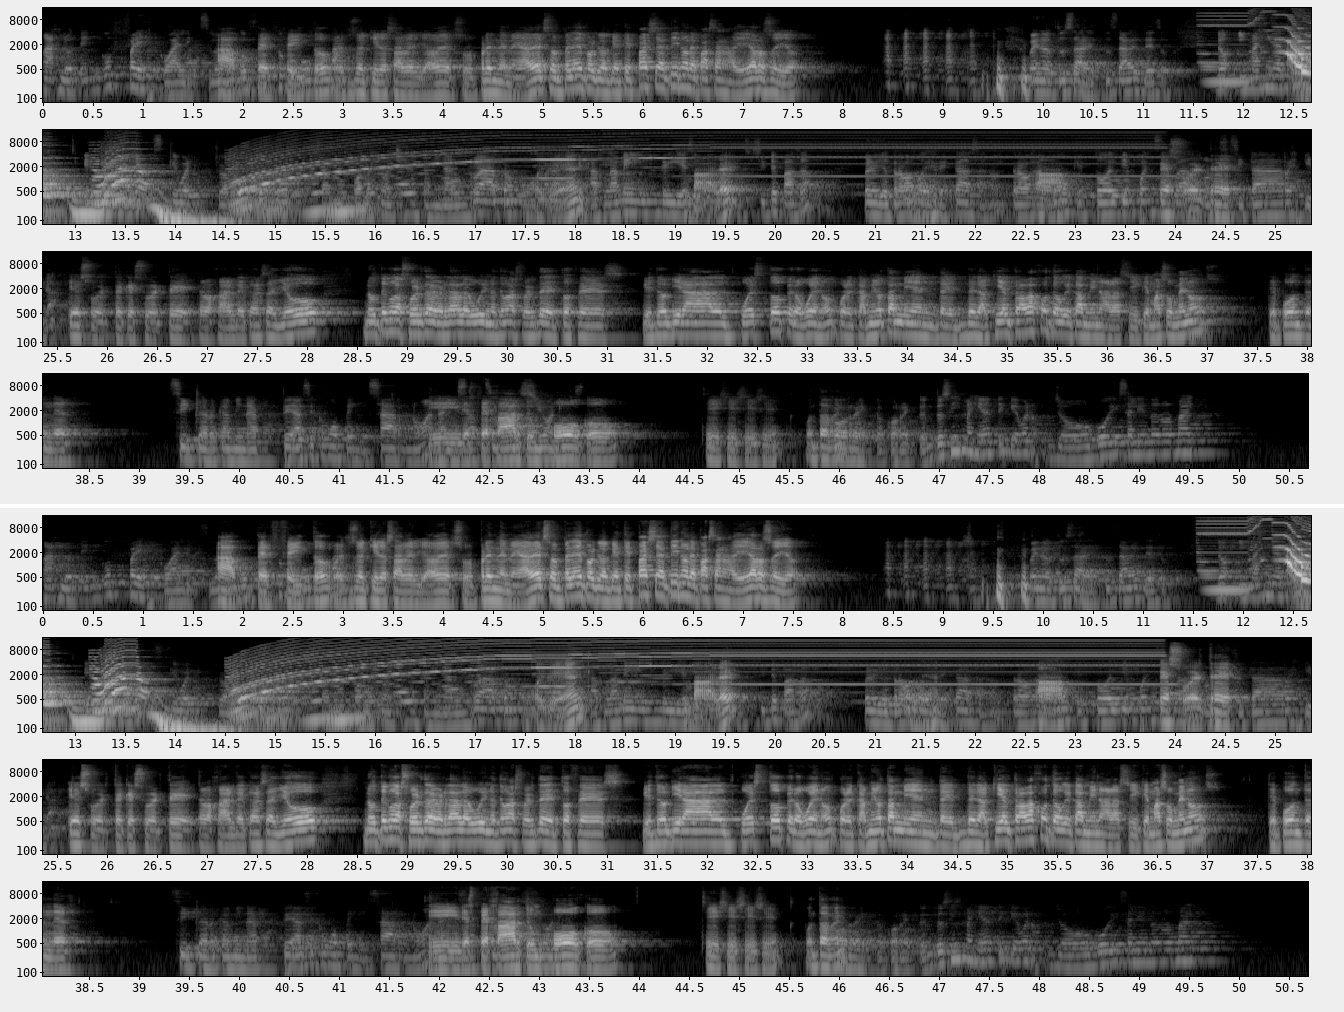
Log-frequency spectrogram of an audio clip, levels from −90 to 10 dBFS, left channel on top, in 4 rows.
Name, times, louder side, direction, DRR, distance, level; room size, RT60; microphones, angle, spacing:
voice 1, 0.0-3.2 8.4-9.4 9.9-12.7 13.1-19.6 20.0-20.4 20.9-24.5 24.8-25.5 39.3-43.2 45.9-49.5, left 2 dB, 55° left, 3.3 m, -45 dB
voice 2, 1.7-7.6 9.5-9.9 17.6-18.1 19.2-19.6 21.3-21.4 22.6-22.9 23.8-24.6 25.6-28.2 28.6-37.1 37.6-38.4 41.9-43.8 44.7-45.4 45.7-46.1, right 4 dB, 65° right, 0.7 m, -30 dB
sound 1, 11.5-24.0, right 4 dB, 45° right, 1.2 m, -30 dB
25.0 x 14.5 x 7.9 m
head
